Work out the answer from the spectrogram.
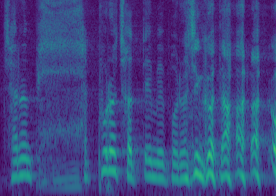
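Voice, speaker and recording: A middle-aged woman pastor preaching a sermon, telling lively stories, acting out quoted lines loudly and laughing along the way. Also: medium pitch, moderate pace, husky. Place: church sanctuary. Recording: long reverb of a large church hall.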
